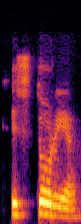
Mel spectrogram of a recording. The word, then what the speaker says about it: historia: Remember, H is silent. Historia.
